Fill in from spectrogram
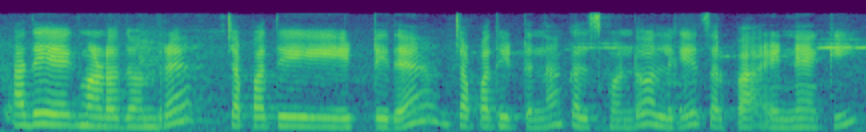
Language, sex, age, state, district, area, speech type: Kannada, female, 18-30, Karnataka, Chamarajanagar, rural, spontaneous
